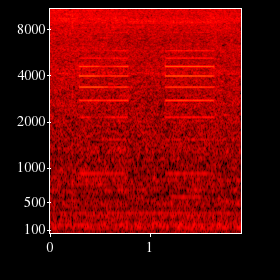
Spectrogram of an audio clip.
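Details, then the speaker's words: MacBook logic board 820-3330 at power-on: two bright even beeps about a second apart repeating over faint hum; beep error, cause unknown, checking rails for short to ground. "all right I'm just going to make sure that it's still beeping while I'm working it's going to beep beep beep"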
